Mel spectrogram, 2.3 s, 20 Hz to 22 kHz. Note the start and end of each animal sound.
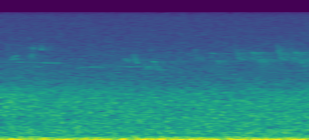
0.0s-2.3s: Red-eyed Vireo (Vireo olivaceus)
0.0s-1.0s: Black-capped Chickadee (Poecile atricapillus)
1.6s-2.3s: Ovenbird (Seiurus aurocapilla)

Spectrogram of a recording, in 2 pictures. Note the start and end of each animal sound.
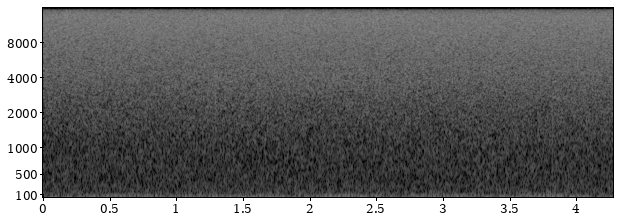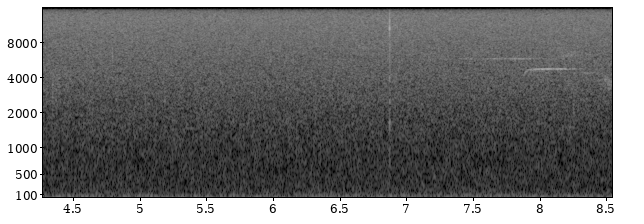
7.3s-8.4s: Black-throated Green Warbler (Setophaga virens)

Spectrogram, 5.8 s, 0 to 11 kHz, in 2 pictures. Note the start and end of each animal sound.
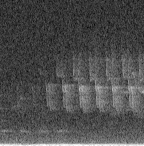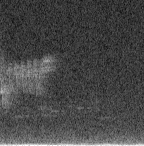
0.0s-1.4s: Common Raven (Corvus corax)
0.8s-3.0s: Ovenbird (Seiurus aurocapilla)
2.3s-4.3s: Black-throated Blue Warbler (Setophaga caerulescens)

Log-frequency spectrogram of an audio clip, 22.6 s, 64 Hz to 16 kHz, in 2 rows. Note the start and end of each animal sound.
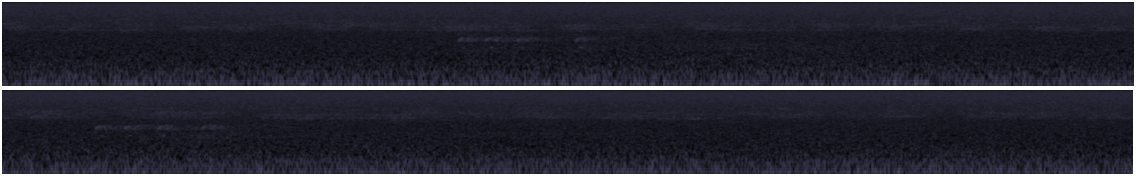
0.0s-22.6s: Ovenbird (Seiurus aurocapilla)
4.4s-6.1s: American Crow (Corvus brachyrhynchos)
12.1s-13.6s: American Crow (Corvus brachyrhynchos)

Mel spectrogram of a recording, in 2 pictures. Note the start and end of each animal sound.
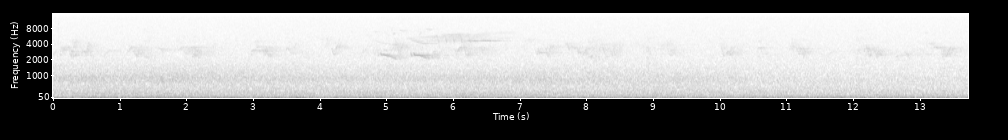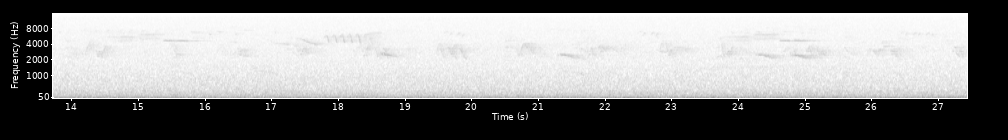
0.0s-5.3s: Red-eyed Vireo (Vireo olivaceus)
4.6s-5.8s: Blackburnian Warbler (Setophaga fusca)
4.8s-7.0s: Black-throated Blue Warbler (Setophaga caerulescens)
4.8s-5.8s: Tufted Titmouse (Baeolophus bicolor)
5.4s-7.0s: Black-throated Green Warbler (Setophaga virens)
6.0s-27.4s: Red-eyed Vireo (Vireo olivaceus)
14.5s-16.2s: Black-throated Green Warbler (Setophaga virens)
15.6s-16.8s: Blackburnian Warbler (Setophaga fusca)
16.9s-18.7s: Black-throated Blue Warbler (Setophaga caerulescens)
21.2s-21.7s: Tufted Titmouse (Baeolophus bicolor)
22.4s-23.0s: Black-capped Chickadee (Poecile atricapillus)
23.6s-25.2s: Blackburnian Warbler (Setophaga fusca)
23.8s-25.6s: Black-throated Green Warbler (Setophaga virens)
26.3s-27.0s: Black-capped Chickadee (Poecile atricapillus)

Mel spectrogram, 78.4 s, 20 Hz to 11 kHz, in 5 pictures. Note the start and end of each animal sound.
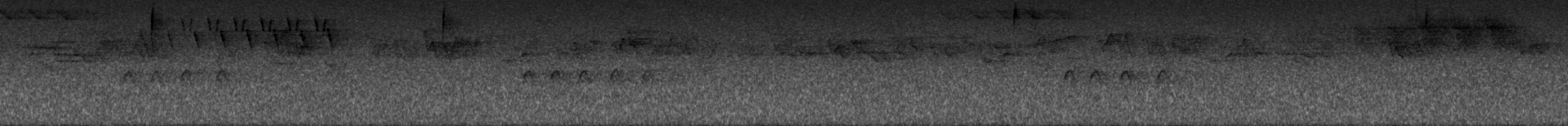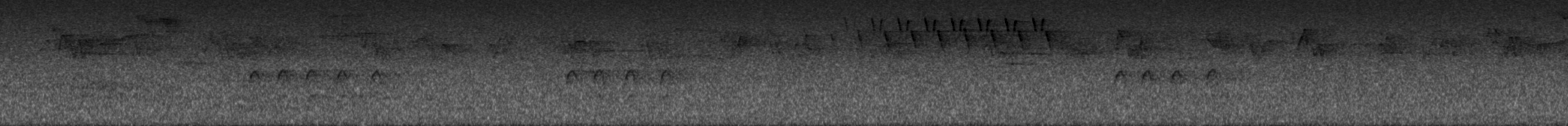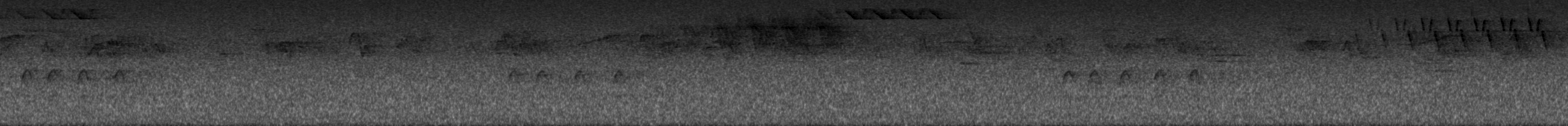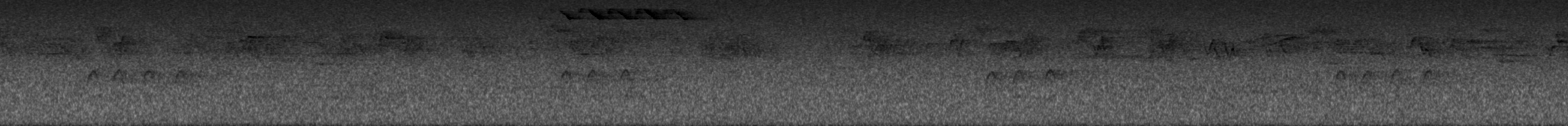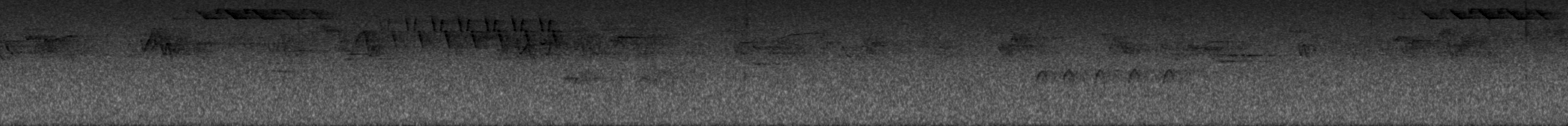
0.0s-0.9s: Black-and-white Warbler (Mniotilta varia)
0.0s-35.6s: Red-eyed Vireo (Vireo olivaceus)
0.3s-1.1s: Wood Thrush (Hylocichla mustelina)
1.1s-2.4s: American Crow (Corvus brachyrhynchos)
1.2s-3.7s: Ovenbird (Seiurus aurocapilla)
5.2s-6.8s: American Crow (Corvus brachyrhynchos)
7.6s-10.3s: American Robin (Turdus migratorius)
9.3s-10.9s: Black-and-white Warbler (Mniotilta varia)
10.5s-11.8s: American Crow (Corvus brachyrhynchos)
13.2s-15.5s: Ovenbird (Seiurus aurocapilla)
16.1s-17.3s: Eastern Wood-Pewee (Contopus virens)
18.0s-19.6s: American Crow (Corvus brachyrhynchos)
21.0s-22.6s: American Crow (Corvus brachyrhynchos)
23.8s-26.6s: Ovenbird (Seiurus aurocapilla)
25.4s-26.2s: Wood Thrush (Hylocichla mustelina)
26.7s-28.3s: American Crow (Corvus brachyrhynchos)
30.5s-31.6s: Eastern Wood-Pewee (Contopus virens)
30.9s-32.5s: Black-and-white Warbler (Mniotilta varia)
31.5s-32.7s: American Crow (Corvus brachyrhynchos)
36.1s-78.4s: Red-eyed Vireo (Vireo olivaceus)
36.2s-37.7s: Eastern Wood-Pewee (Contopus virens)
36.3s-37.7s: American Crow (Corvus brachyrhynchos)
37.9s-39.8s: Ovenbird (Seiurus aurocapilla)
39.3s-40.9s: Black-and-white Warbler (Mniotilta varia)
40.6s-41.5s: Wood Thrush (Hylocichla mustelina)
41.8s-43.6s: American Crow (Corvus brachyrhynchos)
43.2s-44.1s: Wood Thrush (Hylocichla mustelina)
45.0s-47.0s: American Crow (Corvus brachyrhynchos)
47.8s-49.2s: American Crow (Corvus brachyrhynchos)
52.4s-54.1s: Black-and-white Warbler (Mniotilta varia)
52.4s-53.7s: American Crow (Corvus brachyrhynchos)
56.7s-58.0s: American Crow (Corvus brachyrhynchos)
59.0s-60.3s: Eastern Wood-Pewee (Contopus virens)
60.3s-61.7s: American Crow (Corvus brachyrhynchos)
61.7s-62.5s: Wood Thrush (Hylocichla mustelina)
64.5s-66.1s: Black-and-white Warbler (Mniotilta varia)
66.4s-68.5s: American Crow (Corvus brachyrhynchos)
70.0s-71.0s: Eastern Wood-Pewee (Contopus virens)
72.9s-75.1s: American Crow (Corvus brachyrhynchos)
74.7s-75.4s: Wood Thrush (Hylocichla mustelina)
76.7s-78.4s: Black-and-white Warbler (Mniotilta varia)

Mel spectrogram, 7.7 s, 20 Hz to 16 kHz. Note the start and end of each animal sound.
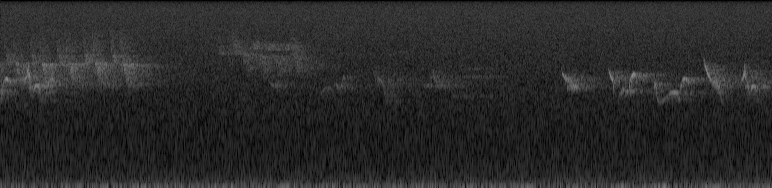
0.0s-0.7s: Scarlet Tanager (Piranga olivacea)
0.0s-1.7s: Ovenbird (Seiurus aurocapilla)
2.0s-3.2s: Chestnut-sided Warbler (Setophaga pensylvanica)
2.9s-4.8s: Scarlet Tanager (Piranga olivacea)
5.5s-7.7s: Scarlet Tanager (Piranga olivacea)

